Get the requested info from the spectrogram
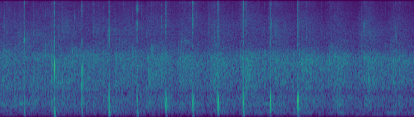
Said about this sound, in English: Let's give to God an applause.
